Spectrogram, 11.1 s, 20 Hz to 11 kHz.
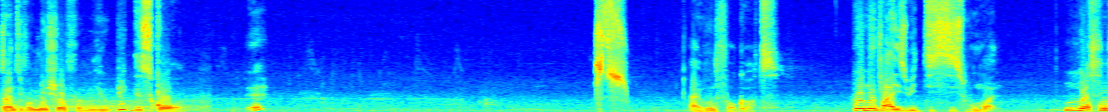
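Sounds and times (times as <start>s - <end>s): low cooing call: 2.2s - 6.8s.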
